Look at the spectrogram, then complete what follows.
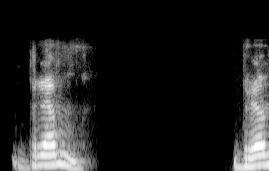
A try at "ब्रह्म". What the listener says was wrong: गलत है ये। ब्रह्म, अंत में म पूरा बोलो, ब्रह्म।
